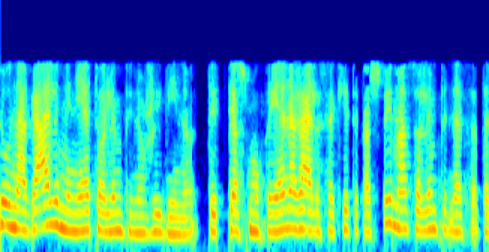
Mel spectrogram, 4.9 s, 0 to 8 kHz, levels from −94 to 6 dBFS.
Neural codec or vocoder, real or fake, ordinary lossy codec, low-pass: autoencoder, 48 kHz, 128 numbers a frame, DAC-VAE, trained on Japanese speech; fake; AAC, 16 kbps; 7.2 kHz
